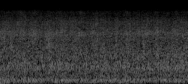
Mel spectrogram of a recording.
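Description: Rain falls in an even, dense hiss. It is steady and moderately faint, with no voices or other sounds over it.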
